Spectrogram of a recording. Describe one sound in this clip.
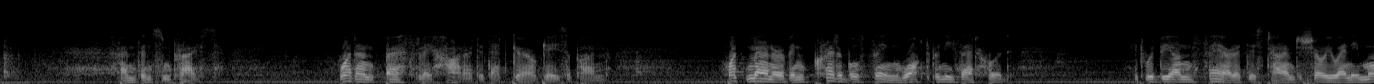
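A man speaks slowly and dramatically, close by.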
